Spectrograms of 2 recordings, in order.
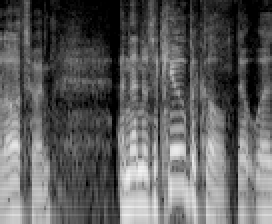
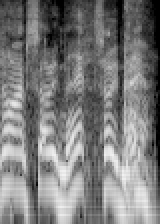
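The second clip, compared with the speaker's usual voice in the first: higher-pitched apology; a flustered, higher "sorry mate"; apologetic; 8 semitones higher, 4 dB louder than usual. Retold or imitated. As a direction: blurt out an embarrassed apology. Acted apology to man in cubicle.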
